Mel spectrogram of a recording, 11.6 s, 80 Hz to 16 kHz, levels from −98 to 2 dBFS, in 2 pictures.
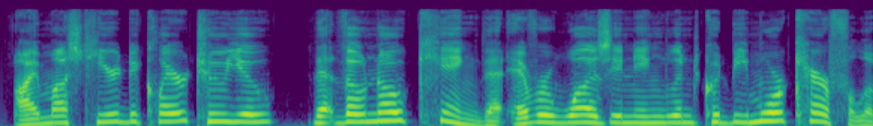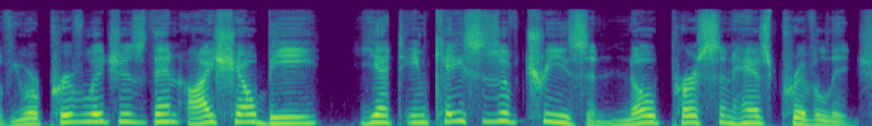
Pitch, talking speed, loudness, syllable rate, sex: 185 Hz, 180 wpm, -17 LUFS, 4.6 syllables/s, male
